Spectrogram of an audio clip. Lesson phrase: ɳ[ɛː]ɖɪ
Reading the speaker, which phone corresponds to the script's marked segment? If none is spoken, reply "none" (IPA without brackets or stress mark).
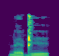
ɛ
